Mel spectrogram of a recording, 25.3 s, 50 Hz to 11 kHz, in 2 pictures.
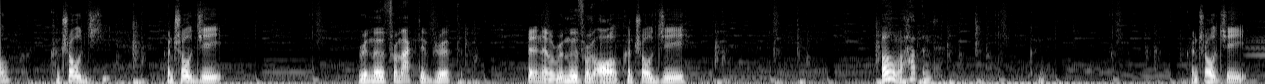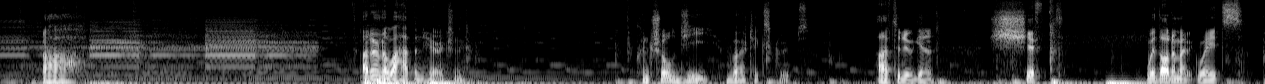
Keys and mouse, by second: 0.7 ctrl+h, 1.8 ctrl+g, 4.6 ctrl+g, 7.9 ctrl+g, 9.1 ctrl+z, 9.4 ctrl+z, 11.4 l, 12.0 ctrl+g, 17.2 Escape, 17.9 middle click, 18.9 ctrl+g, 20.9 Tab, 21.1 click, 21.7 click, 22.2 shift+click, 23.1 ctrl+p, 24.8 Tab, 25.2 Tab.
